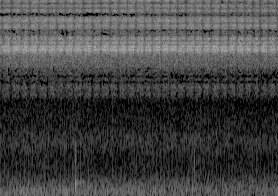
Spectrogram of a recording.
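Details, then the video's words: A continuous high, grainy cicada drone that never breaks, layered over a deep rumbling background, with one sharp knock early on and a fainter tap later. "CHANT CIGALES - CICADAS"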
